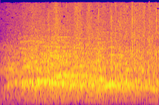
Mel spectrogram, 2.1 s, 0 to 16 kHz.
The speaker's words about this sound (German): Diese Worte von FIFA-Chef Sepp Blatter sorgten heute vor 20 Jahren, am 6. Juli 2000, für kollektiven Jubel in Deutschland.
